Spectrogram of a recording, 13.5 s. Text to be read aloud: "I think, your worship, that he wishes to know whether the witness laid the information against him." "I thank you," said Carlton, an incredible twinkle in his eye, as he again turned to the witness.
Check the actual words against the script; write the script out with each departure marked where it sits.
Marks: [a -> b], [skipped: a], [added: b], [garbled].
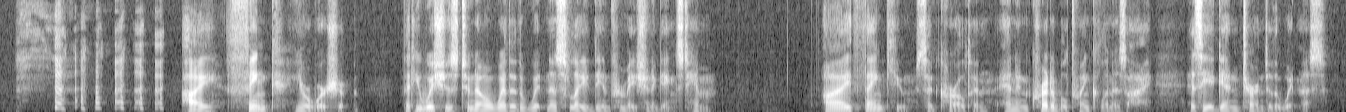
"I think, your worship, that he wishes to know whether the witness laid the information against him." "I thank you," said Carlton, an incredible twinkle in his eye, as he again turned to the witness.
